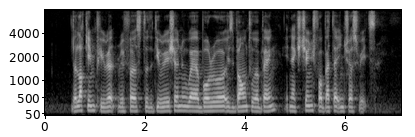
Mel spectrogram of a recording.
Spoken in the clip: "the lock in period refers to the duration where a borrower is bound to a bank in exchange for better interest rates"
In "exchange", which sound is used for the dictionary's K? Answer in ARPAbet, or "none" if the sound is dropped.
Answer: K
